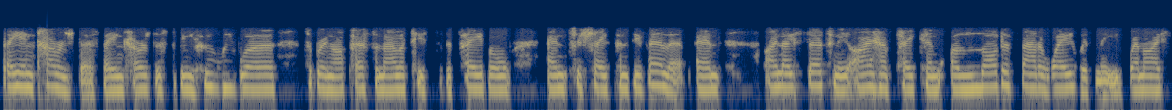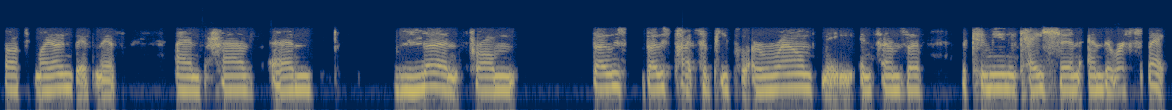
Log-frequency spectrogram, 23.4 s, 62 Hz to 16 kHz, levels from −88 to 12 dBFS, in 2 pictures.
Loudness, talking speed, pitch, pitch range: -18 LUFS, 160 wpm, 180 Hz, 170-190 Hz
